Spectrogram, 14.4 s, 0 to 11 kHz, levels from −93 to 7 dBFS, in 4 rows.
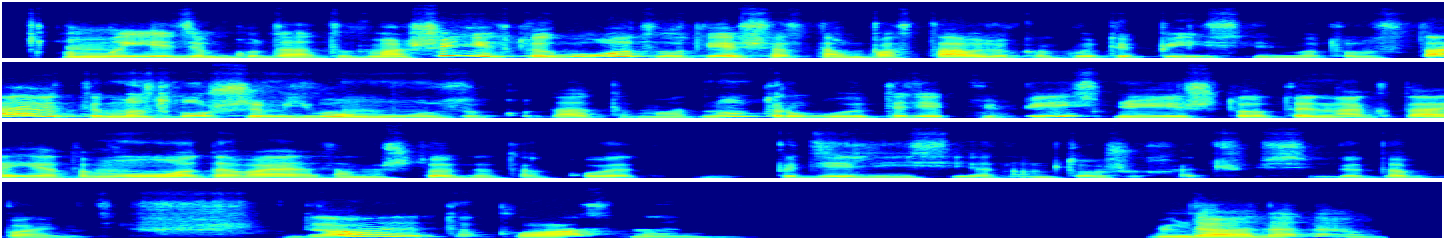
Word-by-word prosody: мы 170 -4 +3
едем 155 -2 0
куда-то 145 -1 -4
в - - -16
машине, 450 -9 +6
кто-то: 185 -3 +2 0.2
"Вот 150 +1 -5
я 170 - +5
сейчас 160 -3 -3
поставлю 145 +8 +1
какую-то 165 -1 -7
песню". 145 -4 -10
Вот 140 +1 -13
он 135 - -11
ставит, 395 - +4
и - - +1
мы 215 - +5
слушаем 220 -6 0
его 175 +6 +3
музыку, 160 -7 -5
да, 140 - -4
там 130 - -15
одну, 225 - -2
другую, 200 - -1
третью 170 -1 -4
песню, 295 - +1
и - - +1
что-то 195 0 -1
иногда 170 +1 0
я 145 -4 -1
там: 145 +3 -6
"О, 190 -3 +4
давай", 155 0 0
а - - -10
там: 135 +1 -10
"Что 130 +4 -3
это 135 -1 -12
такое? 170 +4 -6 0.3
Поделись, 150 -5 -7
я - - -8
там 135 - -16
тоже - - -11
хочу - - -18
себе 155 -3 -13
добавить". 145 +1 -8 0.4
Да, 375 -3 +4
это 260 -5 -4
классно. 215 -1 0 1.1
Да-да-да. 200 +1 +3
165 Hz, 205 wpm, -25 LUFS, 145-205 Hz, 1.1 s, машине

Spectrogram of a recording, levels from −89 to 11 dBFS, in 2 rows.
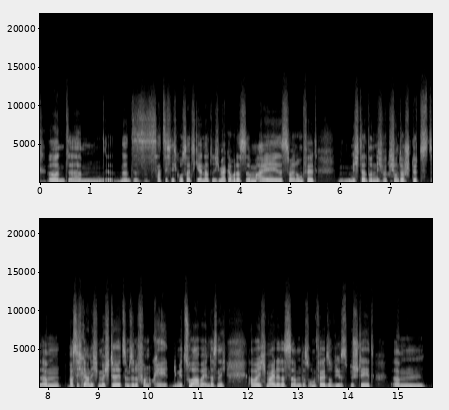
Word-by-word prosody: Und, 90 -2 +2
ähm, 85 -1 -3 0.2
ne, 90 +3 -3
das - - -9 0.2
s 85 0 -8
hat 95 - -4
sich 90 -1 -4
nicht 95 -1 -4
großartig 95 -1 -1
geändert. 100 -1 0
Und 95 - -2
ich 95 - -8
merke 110 +4 +1
aber, 115 0 +2
dass, 110 -2 +2
ähm, 100 0 +1
ei 115 +4 +2
dass 110 0 -1
mein 100 -4 +1
Umfeld, 125 -2 +2 0.4
m - - -9
mich 105 - -1
da 105 - +4
drin 105 +2 -1
nicht 110 -2 -4
wirklich 105 - -5
unterstützt. 105 -2 -1
Ähm, 105 -1 +2 0.2
was 95 -1 +1
ich 100 - 0
gar 100 - +3
nicht 95 -1 -1
möchte 105 +10 +2
jetzt 130 - +2
im 105 -1 -2
Sinne 110 0 +1
von, - - -3
okay, - - -3
die - - -10
mir 95 -1 0
zuarbeiten, 125 -6 +3
das 90 +1 -1
nicht. 125 +5 -1 0.4
Aber 95 +2 +4
ich 95 - -1
meine, 100 +2 +5
dass, 95 -2 +1
ähm, 90 0 0
das 85 +1 -5
Umfeld 100 -2 +2
so 90 -1 -3
wie - - -2
es - - -4
besteht, 100 +3 0 0.4
ähm, 90 -2 0
95 Hz, 210 wpm, -27 LUFS, 90-105 Hz, 0.4 s, meine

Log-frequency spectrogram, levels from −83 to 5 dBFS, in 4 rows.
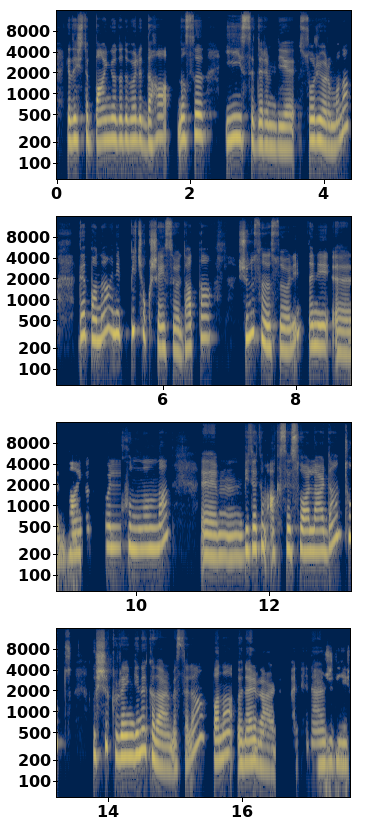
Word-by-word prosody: ya 210 - +3
da, - - +4
işte, 220 -1 -1
"Banyoda 215 +2 +2
da 220 - +2
böyle 215 -3 0
daha 225 +5 0 0.2
nasıl 240 +3 +2 0.3
iyi 225 +3 +3
hissederim?" 190 -6 -1
diye 170 -1 -1
soruyorum 200 -4 +1
ona 295 - -2 0.4
ve 310 0 +2
bana, 265 +2 +4
hani, 330 -4 +3
birçok 350 -5 +1
şey 205 -1 +1
söyledi. 195 -2 -3
Hatta 280 +8 -2 0.4
şunu 300 +4 +3
sana 255 -9 +3
söyleyeyim, 205 - -2
hani, 220 0 +2
eee, 175 -5 -1
banyoda, 210 +2 -2 0.3
böyle, 250 -1 0
kullanılan, 240 - +1 0.5
emm, 190 -1 0
birtakım 240 +2 +2
aksesuarlardan 225 - +1
tut 360 -2 -4 0.4
ışık 245 +6 +1
rengine 230 +4 +5
kadar 180 - +1
mesela 180 - -4 0.2
bana 235 +6 +1
öneri 185 +1 +1
verdi. 155 -5 -4 0.2
Hani, 175 - -16 0.3
enerji 180 +1 -3
değiş 175 -2 -3
220 Hz, 145 wpm, -20 LUFS, 195-250 Hz, 0.5 s, rengine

